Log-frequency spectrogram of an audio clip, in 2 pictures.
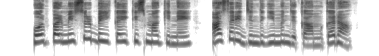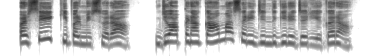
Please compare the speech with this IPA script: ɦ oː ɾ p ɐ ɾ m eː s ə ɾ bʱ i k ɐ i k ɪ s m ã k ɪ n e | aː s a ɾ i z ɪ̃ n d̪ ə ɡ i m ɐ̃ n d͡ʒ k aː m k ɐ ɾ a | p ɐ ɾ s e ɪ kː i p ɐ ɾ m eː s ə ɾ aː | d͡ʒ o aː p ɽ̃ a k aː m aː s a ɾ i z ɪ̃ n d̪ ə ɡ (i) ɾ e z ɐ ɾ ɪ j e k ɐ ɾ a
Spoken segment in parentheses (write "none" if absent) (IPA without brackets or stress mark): i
